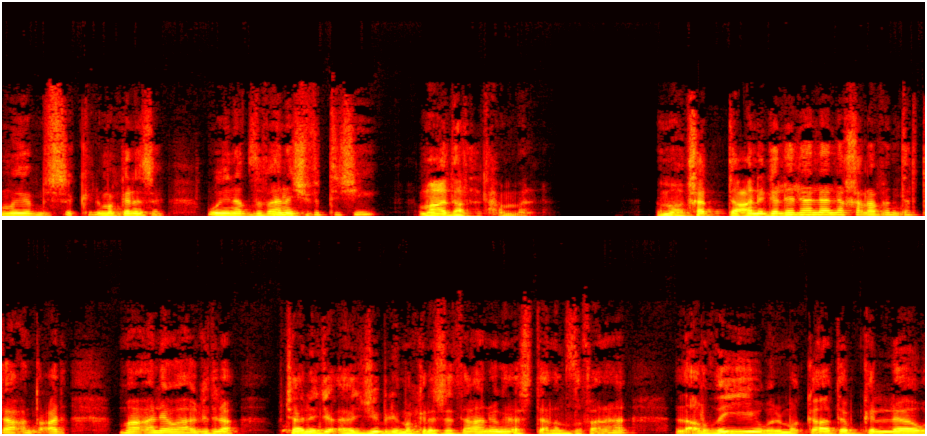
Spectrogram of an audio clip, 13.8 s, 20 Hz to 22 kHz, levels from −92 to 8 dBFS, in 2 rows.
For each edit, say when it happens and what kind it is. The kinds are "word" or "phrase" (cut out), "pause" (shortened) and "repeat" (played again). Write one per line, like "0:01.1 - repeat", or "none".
0:03.1 - word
